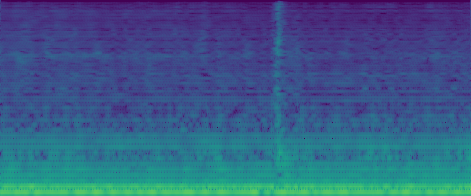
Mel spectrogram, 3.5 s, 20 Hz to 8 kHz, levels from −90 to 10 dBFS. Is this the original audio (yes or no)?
no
